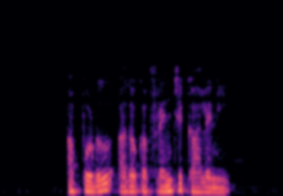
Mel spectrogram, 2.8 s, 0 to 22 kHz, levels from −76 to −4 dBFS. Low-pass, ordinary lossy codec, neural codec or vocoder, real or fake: 5.4 kHz; none; none; real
